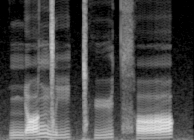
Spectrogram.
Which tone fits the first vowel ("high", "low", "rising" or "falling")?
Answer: rising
